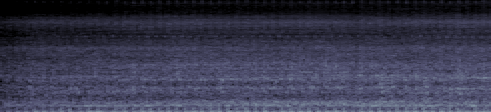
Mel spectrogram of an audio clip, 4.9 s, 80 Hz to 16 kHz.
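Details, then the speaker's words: Honda Beat FI scooter after repair for a rough knocking engine caused by a worn connecting rod and scored piston, rebuilt with a new 0.50 oversize piston: steady, even low putter at idle with the knocking gone. "nah bunyi Klotok kletok atau kletek kleteknya udah hilang ya tuh Coba dengerin dari sini nah udah hilang ya bunyi yang kasarnya"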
